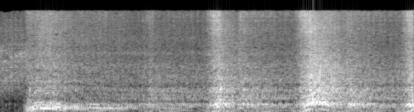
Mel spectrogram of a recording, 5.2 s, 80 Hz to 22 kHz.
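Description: Porsche 911 GT3's 4.0-litre naturally aspirated flat-six revved in short throttle blips, rising and falling in pitch about four times, the loudest near the end.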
